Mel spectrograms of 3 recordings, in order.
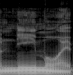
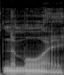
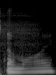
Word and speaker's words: Nimoy: Leonard Nimoy is how you pronounce that. Everybody wants to go Nimoy, but it's Nimoy. It's Nimoy.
